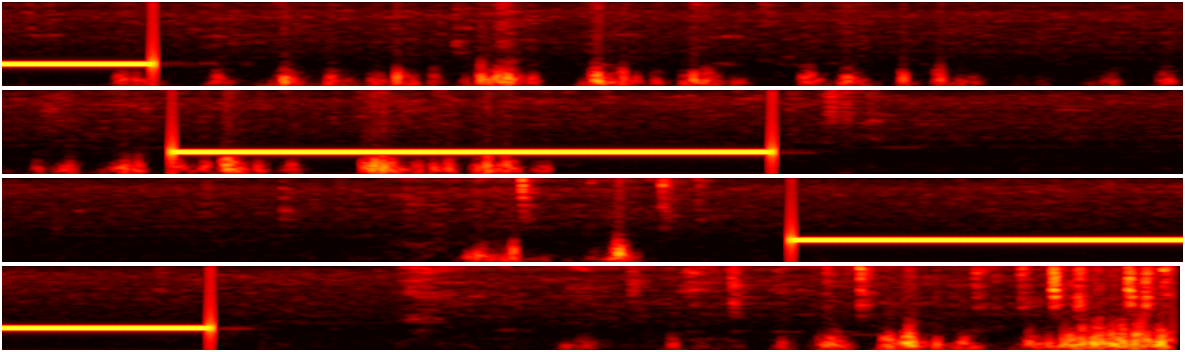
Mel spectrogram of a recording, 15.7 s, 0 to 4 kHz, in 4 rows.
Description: Ringback tone (North America), 440 + 480 Hz.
